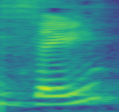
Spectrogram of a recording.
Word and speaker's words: Xen: ensinar vocês a falarem porque escreve sem com x mas a pronúncia é vem com z tá então eu vou falar que Zen mas o zen é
